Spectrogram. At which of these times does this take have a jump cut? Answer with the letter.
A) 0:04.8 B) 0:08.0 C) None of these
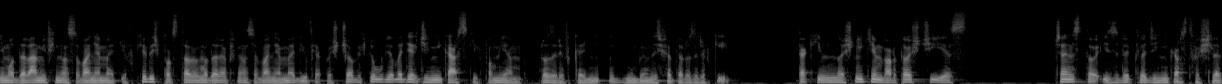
B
